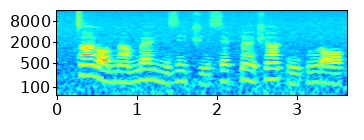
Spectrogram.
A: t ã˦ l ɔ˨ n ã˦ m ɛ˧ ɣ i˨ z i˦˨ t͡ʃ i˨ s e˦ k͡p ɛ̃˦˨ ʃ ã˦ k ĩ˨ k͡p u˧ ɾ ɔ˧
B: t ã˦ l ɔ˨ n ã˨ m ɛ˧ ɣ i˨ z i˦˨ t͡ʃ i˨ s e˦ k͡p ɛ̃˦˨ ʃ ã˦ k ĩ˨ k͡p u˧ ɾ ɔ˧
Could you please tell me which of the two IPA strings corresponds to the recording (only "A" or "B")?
B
